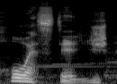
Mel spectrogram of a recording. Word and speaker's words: VVestage: It's pronounced Westage. I am just going to say Westage.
